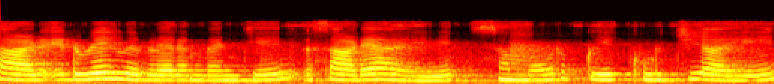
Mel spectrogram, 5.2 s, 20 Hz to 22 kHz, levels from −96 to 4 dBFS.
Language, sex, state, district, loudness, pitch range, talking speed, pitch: Marathi, female, Maharashtra, Pune, -15 LUFS, 230-260 Hz, 105 wpm, 245 Hz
